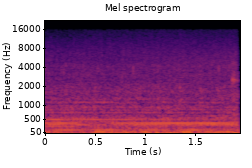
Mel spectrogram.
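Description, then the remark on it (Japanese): Steady rain falls continuously amid a strengthening north wind, a dense, even hiss with a low rumbling undertone, constant throughout, with no voices. “北風はさらに激しさを増す雨も相変わらず”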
